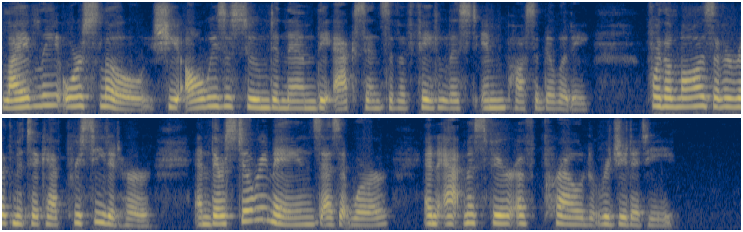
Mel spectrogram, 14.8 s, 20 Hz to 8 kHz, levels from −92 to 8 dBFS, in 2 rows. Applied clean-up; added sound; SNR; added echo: none; none; none; none.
